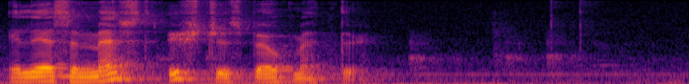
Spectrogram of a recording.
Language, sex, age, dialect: Faroese, male, 15-35, Norðuroyggjar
